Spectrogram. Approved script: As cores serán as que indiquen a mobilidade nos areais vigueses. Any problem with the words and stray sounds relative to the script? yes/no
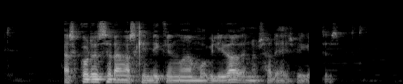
yes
